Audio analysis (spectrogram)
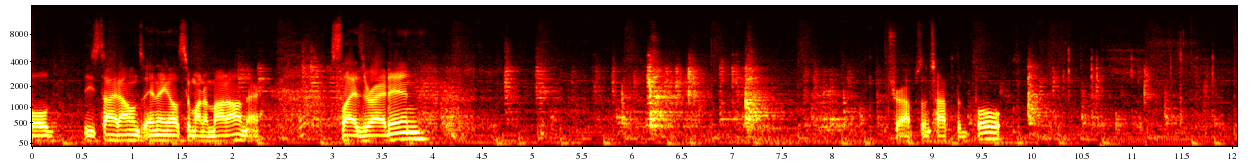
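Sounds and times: metal hardware sliding in rail: 1.6 - 12.0
scrapes and knocks: 1.6 - 12.0.

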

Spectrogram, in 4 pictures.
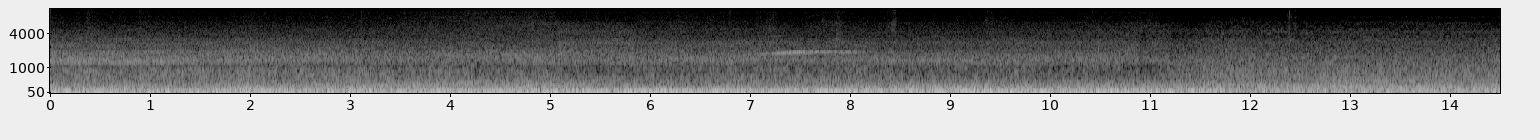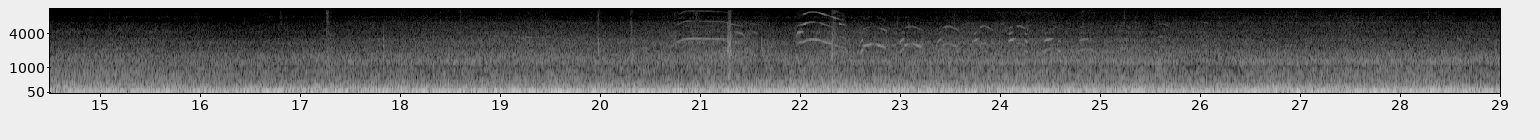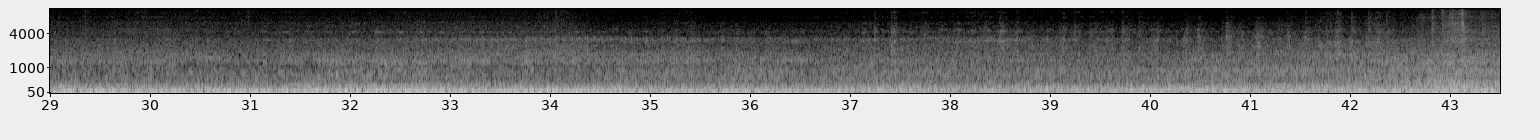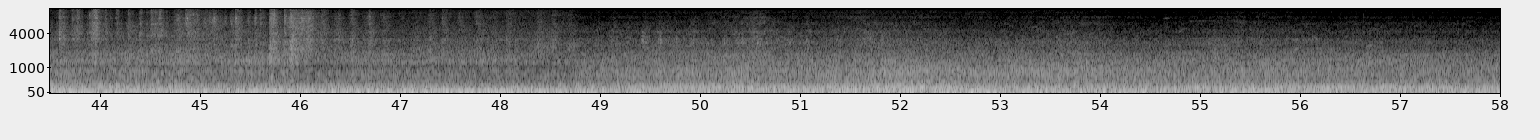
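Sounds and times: low city rumble: 0.0 - 58.0.

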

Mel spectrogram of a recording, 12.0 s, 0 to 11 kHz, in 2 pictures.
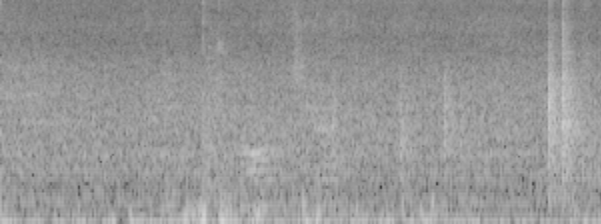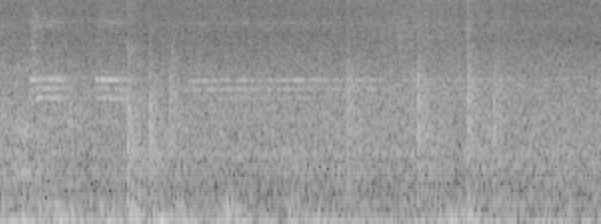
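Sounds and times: loud steady low rumble: 0.0 - 12.0.

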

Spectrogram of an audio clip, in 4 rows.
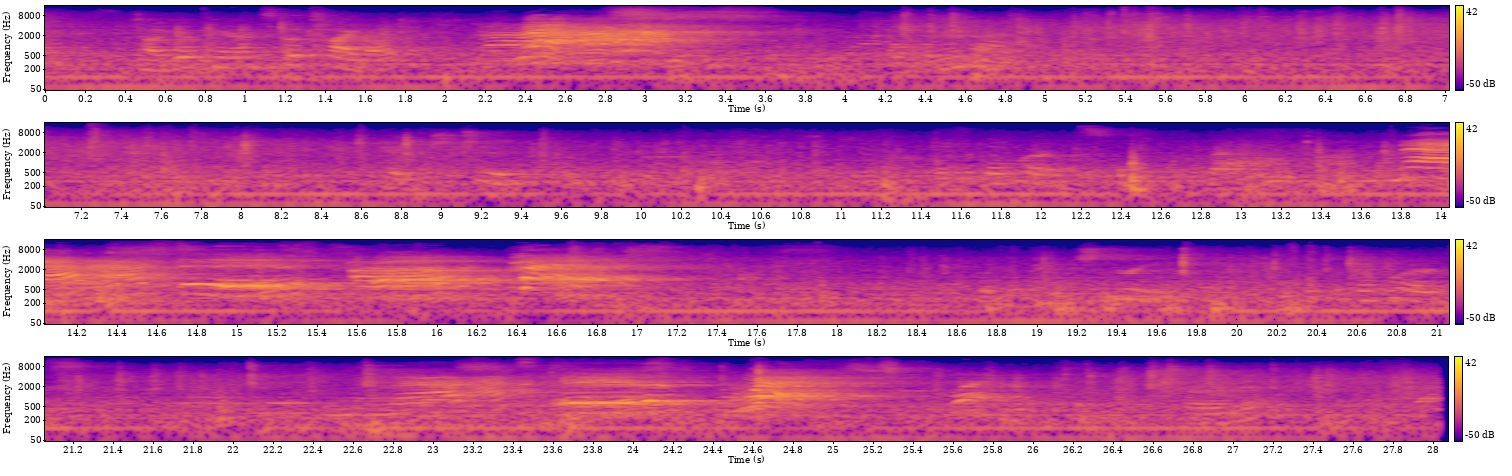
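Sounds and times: high-pitched child's voice: 2.2 - 3.6, 13.8 - 17.4, 22.0 - 26.0
children chattering: 2.2 - 4.4, 13.7 - 17.5, 21.7 - 26.2.

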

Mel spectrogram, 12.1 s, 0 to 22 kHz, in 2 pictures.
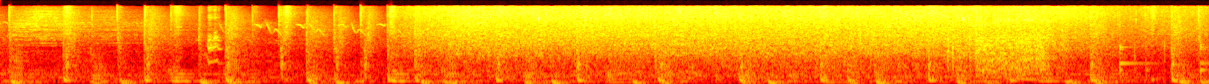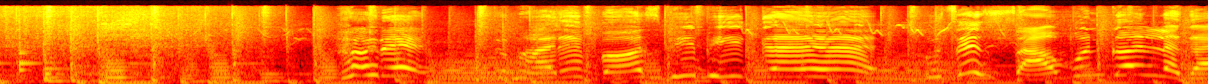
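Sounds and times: background music with steady beat: 0.0 - 12.0
water jet spraying from hose: 1.9 - 7.4.

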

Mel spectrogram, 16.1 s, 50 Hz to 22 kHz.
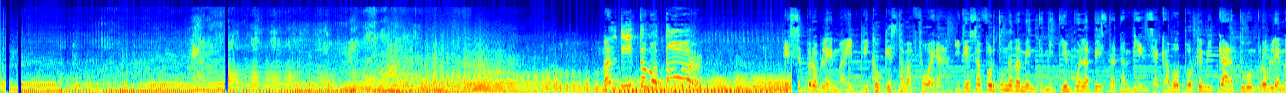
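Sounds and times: kart engine running: 0.0 - 9.9
voice shouting: 7.6 - 8.8.

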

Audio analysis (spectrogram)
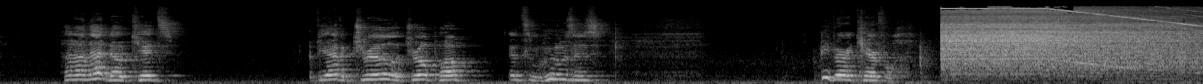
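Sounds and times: power drill whining: 9.4 - 12.0.

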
